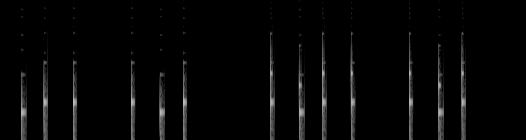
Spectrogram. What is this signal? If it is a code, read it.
There is no code.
